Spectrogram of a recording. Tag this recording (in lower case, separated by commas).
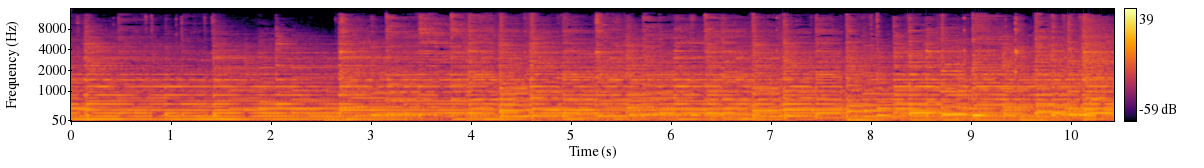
music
